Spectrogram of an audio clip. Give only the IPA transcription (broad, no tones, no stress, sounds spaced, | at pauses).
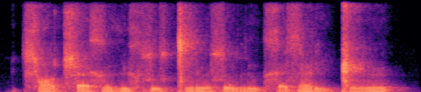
t͡ɕʰ ɑ ʈ͡ʂʰ æ̰ x ø ð y x z ṵ z ǀ ɯ ɾ ø z o̰ r ɯ ʔ x æ̰ z æ ɾ i ǁ ø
